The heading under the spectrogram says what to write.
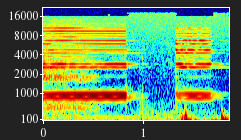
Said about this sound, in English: Forgot to turn my phone off. That's an Amber Alert.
